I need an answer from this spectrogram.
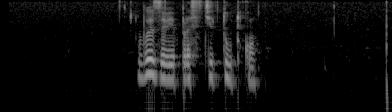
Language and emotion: Russian, angry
